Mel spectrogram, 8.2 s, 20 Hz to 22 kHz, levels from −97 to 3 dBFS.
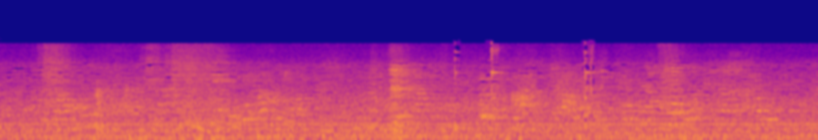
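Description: From start to finish the sound is dull and smeared, with nothing above about 7.5 kHz and a warbling, fizzy texture on sustained and noisy parts. The likely cause is heavy AAC compression, with the AAC-LC coder starved of bits in a way that points to a bitrate around 12 kbps. It lowered its cut-off and quantised the remaining frequency lines too coarsely to hold steady from frame to frame.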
